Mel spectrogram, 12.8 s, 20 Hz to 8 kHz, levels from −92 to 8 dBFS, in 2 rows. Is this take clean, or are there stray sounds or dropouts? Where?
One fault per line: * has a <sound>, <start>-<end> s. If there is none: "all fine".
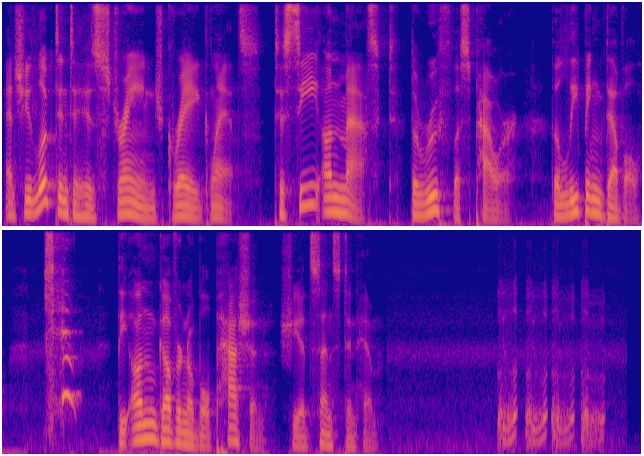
* has a sneeze, 6.8-7.2 s
* has a laugh, 11.4-12.4 s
